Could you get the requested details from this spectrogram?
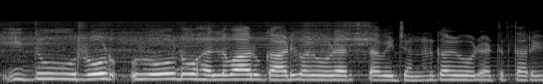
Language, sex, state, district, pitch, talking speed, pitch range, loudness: Kannada, female, Karnataka, Belgaum, 220 Hz, 100 wpm, 210-240 Hz, -16 LUFS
